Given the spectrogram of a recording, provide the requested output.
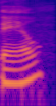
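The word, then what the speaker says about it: Baal: B Apostrophe A L like Bale. Uh, some people pronounce it that way, but correctly it's pronounced ball for for this bit.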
